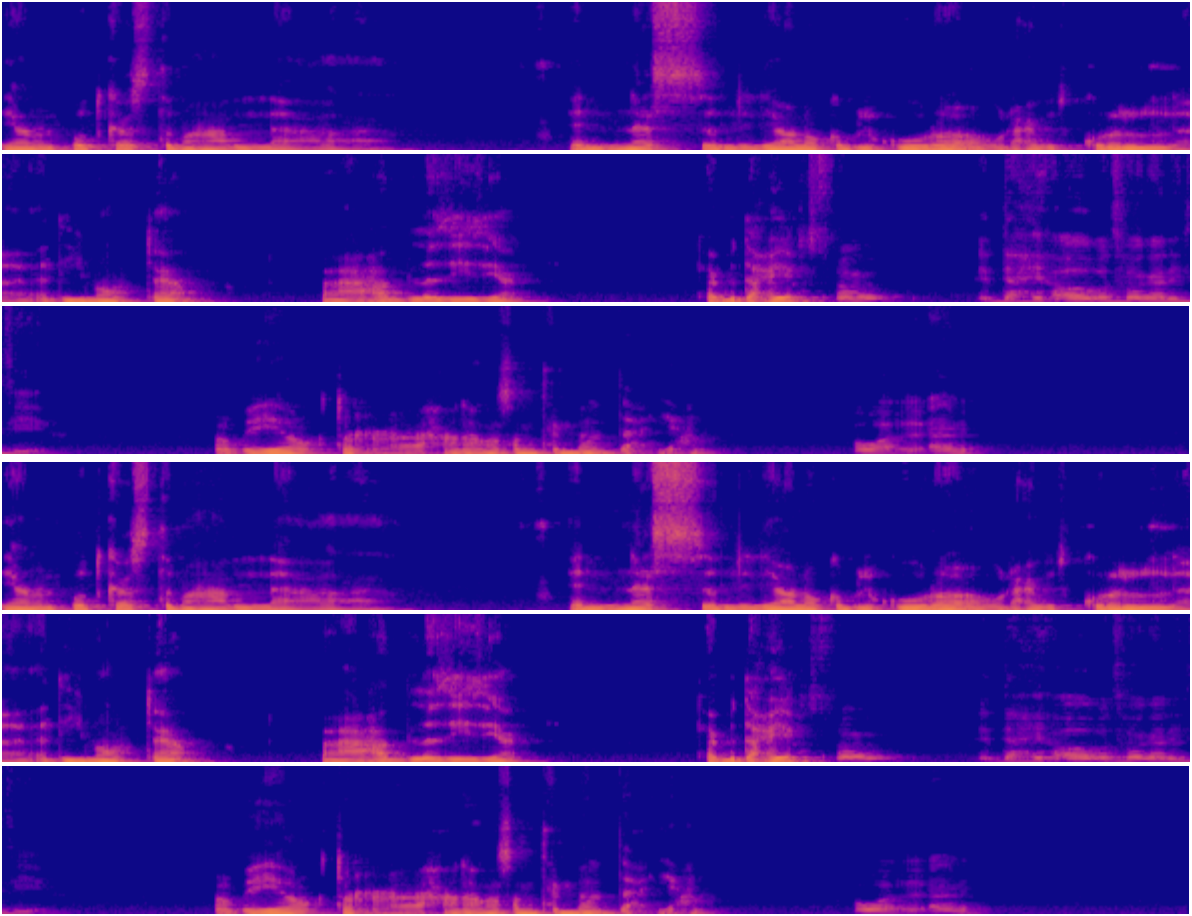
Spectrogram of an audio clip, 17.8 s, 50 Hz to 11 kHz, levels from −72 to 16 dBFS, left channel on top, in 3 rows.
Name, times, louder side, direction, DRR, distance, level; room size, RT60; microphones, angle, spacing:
voice 1, 0.0-2.0 2.8-6.9 7.5-8.5 9.5-9.9 12.9-15.4, right 1 dB, 20° right, 0.4 m, -20 dB
voice 2, 9.9-10.4 10.8-12.1 16.1-16.7, left 1 dB, 70° left, 0.8 m, -31 dB
12.5 x 7.1 x 2.5 m
head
